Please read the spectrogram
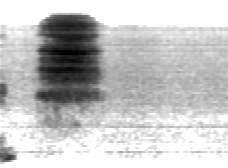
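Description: A short, loud hiss of rushing air, about half a second long, starting just under half a second in. After it comes a faint, steady room hum.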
